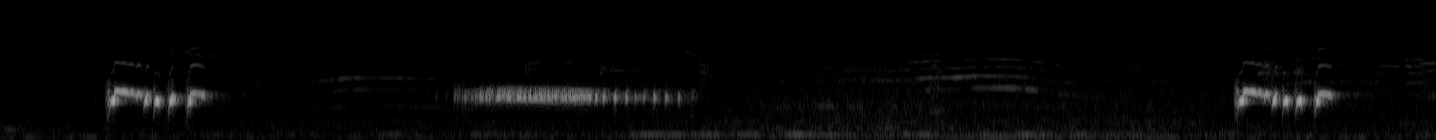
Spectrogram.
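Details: {'caption': 'Local wild zebra dove cooing while others reply: rolling pulsed coo phrases at the start and end, with a steady drawn-out tone and faint low rumbling in between.'}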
